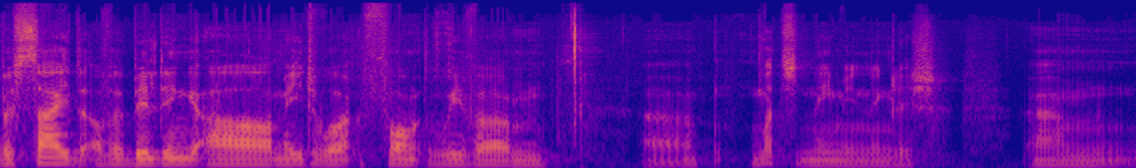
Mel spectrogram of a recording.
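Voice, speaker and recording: A man at medium pitch with a French accent, a dark, mellow tone and a very slow pace. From France. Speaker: scale modeler. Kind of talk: demonstration talk. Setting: exhibition with public. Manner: halting.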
